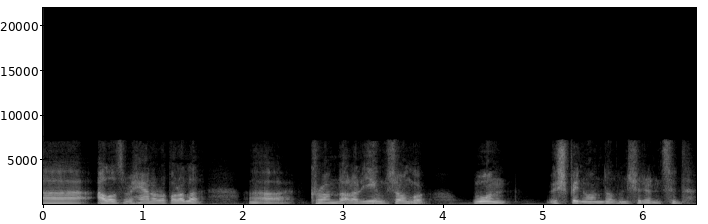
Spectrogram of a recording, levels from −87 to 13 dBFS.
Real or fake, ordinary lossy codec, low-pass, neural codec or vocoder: fake; MP3, 48 kbps; 7.2 kHz; codec, 16 kHz in and 24 kHz out, 0.4 kbps, LongCat-Audio-Codec, fine tuned four codebook decoder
